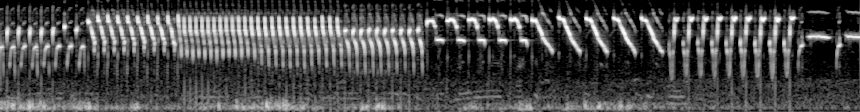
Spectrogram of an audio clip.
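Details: Excited canary singing meant to prepare females for mating and nest building: rapid high trills that thicken into a dense rolling run, then a series of separate descending slurred whistles and a brief steady tone.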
